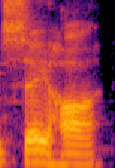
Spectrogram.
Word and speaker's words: Ceja: So, and then Seha. Uh, it's spelled C E J A. So, it's spelled different than how it sounds.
